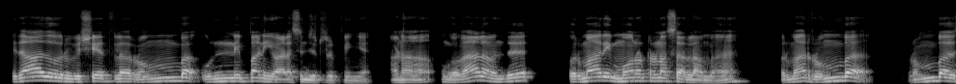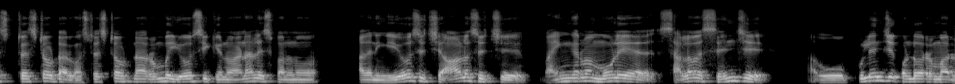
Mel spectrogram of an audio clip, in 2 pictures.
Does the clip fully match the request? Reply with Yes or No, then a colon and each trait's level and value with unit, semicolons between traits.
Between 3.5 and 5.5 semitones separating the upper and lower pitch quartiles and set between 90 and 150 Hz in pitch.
Yes: average, 4.4 semitones; medium, 140 Hz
